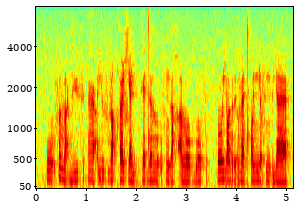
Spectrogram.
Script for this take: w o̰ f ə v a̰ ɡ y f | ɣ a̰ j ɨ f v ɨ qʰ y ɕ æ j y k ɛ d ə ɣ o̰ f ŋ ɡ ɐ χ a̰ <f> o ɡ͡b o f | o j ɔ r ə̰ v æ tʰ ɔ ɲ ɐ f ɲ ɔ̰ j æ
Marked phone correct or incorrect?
incorrect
